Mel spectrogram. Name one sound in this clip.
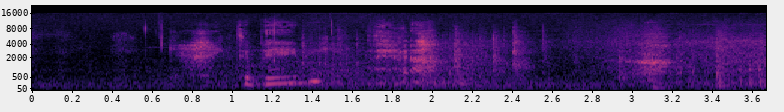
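A middle-aged woman speaks calmly.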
